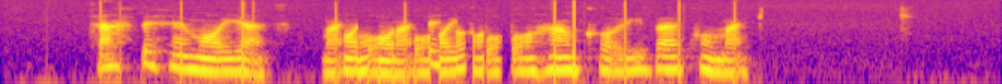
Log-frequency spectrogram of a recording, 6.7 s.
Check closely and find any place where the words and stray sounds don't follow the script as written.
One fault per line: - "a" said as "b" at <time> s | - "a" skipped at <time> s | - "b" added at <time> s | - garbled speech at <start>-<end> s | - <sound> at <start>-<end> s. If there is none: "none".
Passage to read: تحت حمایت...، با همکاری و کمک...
- garbled speech at 2.2-3.4 s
